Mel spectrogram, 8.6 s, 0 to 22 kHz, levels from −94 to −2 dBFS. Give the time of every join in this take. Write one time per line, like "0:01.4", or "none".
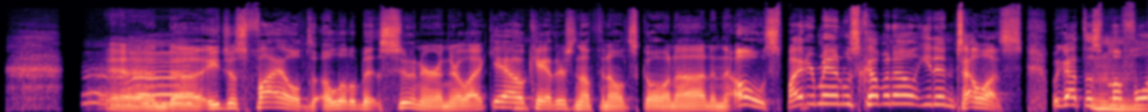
none

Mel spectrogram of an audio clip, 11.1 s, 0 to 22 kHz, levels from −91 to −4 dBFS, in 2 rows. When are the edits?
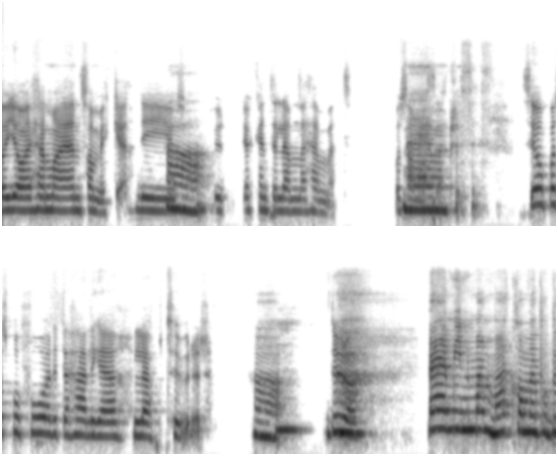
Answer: none

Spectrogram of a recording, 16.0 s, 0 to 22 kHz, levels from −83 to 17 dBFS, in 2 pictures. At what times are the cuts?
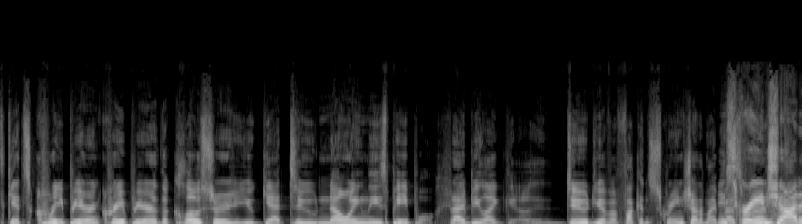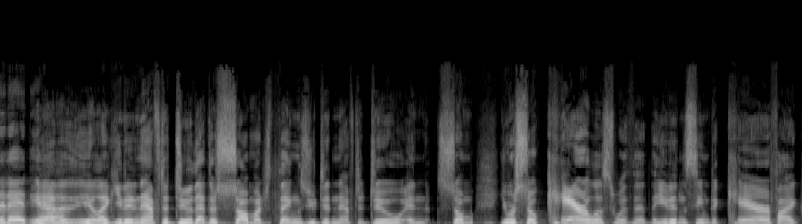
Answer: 0:04.5

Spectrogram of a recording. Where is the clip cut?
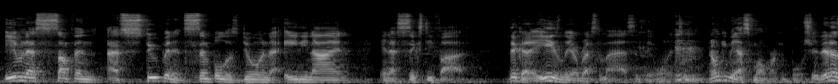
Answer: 0:07.1

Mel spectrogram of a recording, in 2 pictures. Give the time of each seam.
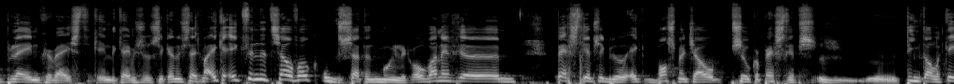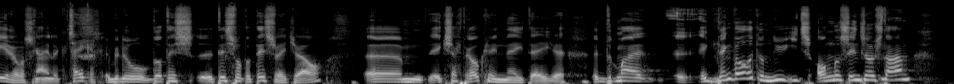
0:00.9

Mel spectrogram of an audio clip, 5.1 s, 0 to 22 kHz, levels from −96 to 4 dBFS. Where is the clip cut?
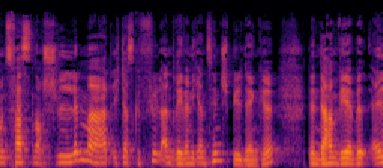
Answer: none

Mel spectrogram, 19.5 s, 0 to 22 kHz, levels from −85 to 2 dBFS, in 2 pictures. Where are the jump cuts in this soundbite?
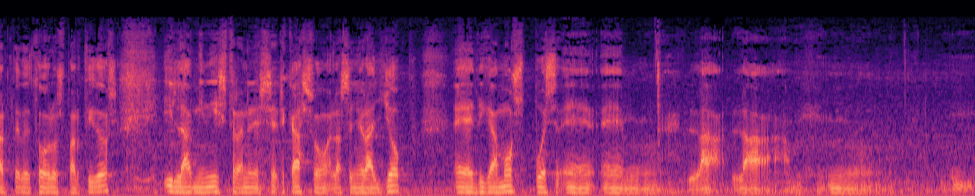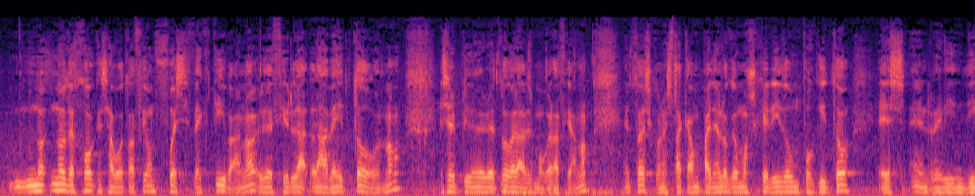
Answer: none

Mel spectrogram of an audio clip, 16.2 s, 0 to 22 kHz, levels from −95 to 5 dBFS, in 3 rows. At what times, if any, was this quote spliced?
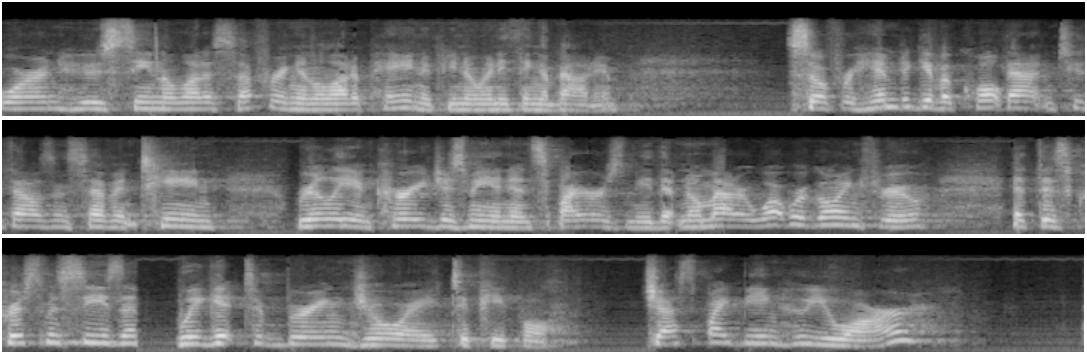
0:05.0
0:11.5

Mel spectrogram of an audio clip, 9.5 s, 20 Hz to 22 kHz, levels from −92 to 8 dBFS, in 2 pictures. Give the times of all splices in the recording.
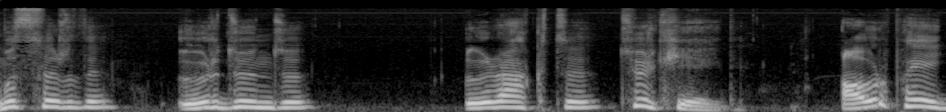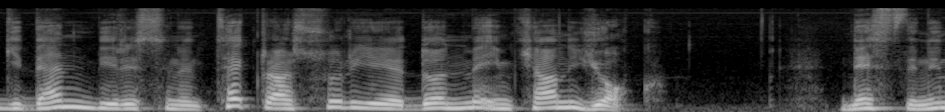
0:04.0

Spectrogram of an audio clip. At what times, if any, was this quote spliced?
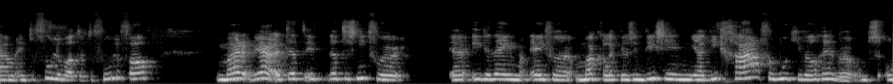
none

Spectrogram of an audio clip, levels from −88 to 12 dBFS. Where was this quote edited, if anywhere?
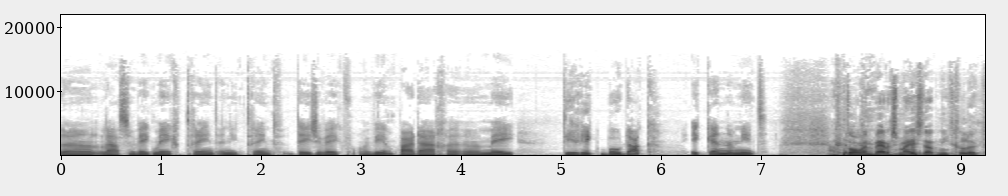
0:07.2

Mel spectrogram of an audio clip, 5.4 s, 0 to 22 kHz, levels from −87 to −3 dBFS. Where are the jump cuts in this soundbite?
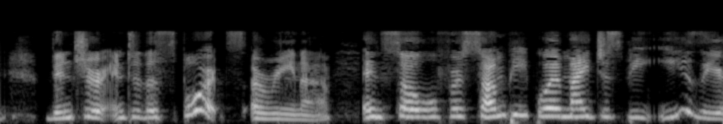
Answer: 0:02.7

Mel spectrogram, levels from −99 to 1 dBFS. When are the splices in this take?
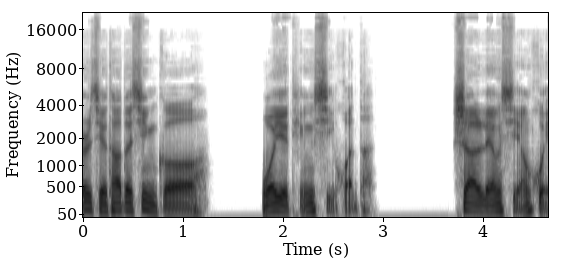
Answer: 0:03.6

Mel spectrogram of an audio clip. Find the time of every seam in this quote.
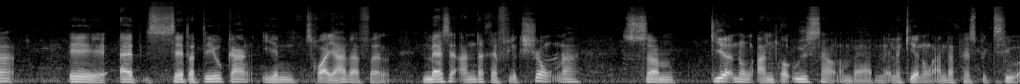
none

